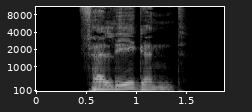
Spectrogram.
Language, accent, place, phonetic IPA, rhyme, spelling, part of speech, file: German, Germany, Berlin, [fɛɐ̯ˈleːɡn̩t], -eːɡn̩t, verlegend, verb, De-verlegend.ogg
- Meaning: present participle of verlegen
